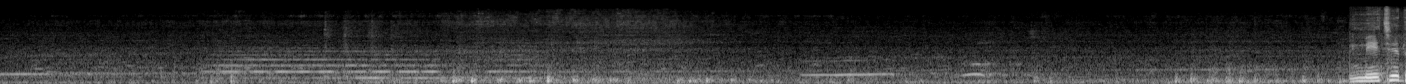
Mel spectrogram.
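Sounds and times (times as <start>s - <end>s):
train horn: 0.0s - 10.3s
train wheels clattering: 2.0s - 8.1s, 10.2s - 14.0s.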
